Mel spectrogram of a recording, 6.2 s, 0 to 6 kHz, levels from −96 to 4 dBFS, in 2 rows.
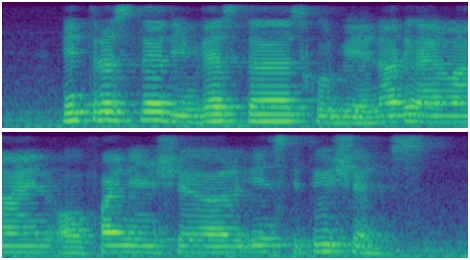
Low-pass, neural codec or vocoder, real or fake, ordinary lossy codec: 5.4 kHz; none; real; none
